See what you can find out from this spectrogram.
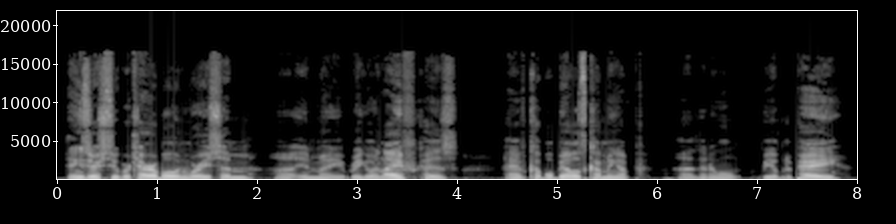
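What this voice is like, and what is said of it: Congested, stuffy voice with no low range. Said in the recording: “you might be able to tell I'm super stuffed up and congested, and my throat is just bleh. I have like no lower registry at all”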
